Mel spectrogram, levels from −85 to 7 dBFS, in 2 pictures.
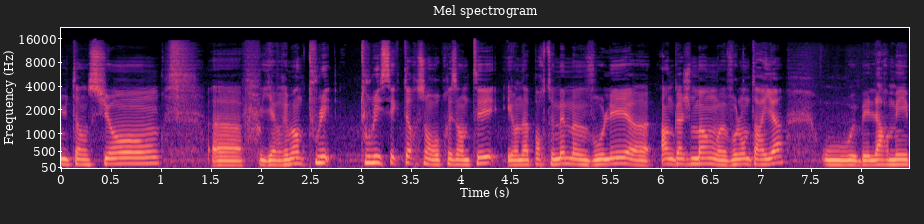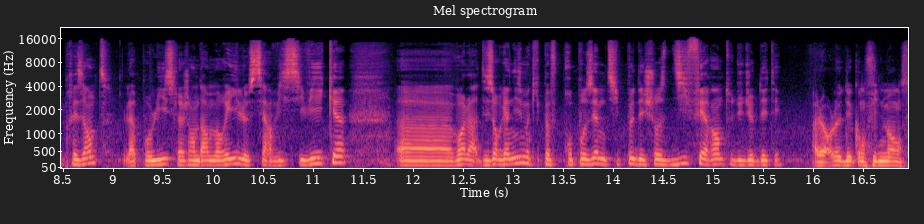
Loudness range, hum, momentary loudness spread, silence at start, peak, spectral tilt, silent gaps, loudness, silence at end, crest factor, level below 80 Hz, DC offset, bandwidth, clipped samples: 2 LU; none; 6 LU; 0 s; 0 dBFS; -5.5 dB/octave; none; -16 LUFS; 0 s; 14 dB; -50 dBFS; under 0.1%; 16 kHz; under 0.1%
